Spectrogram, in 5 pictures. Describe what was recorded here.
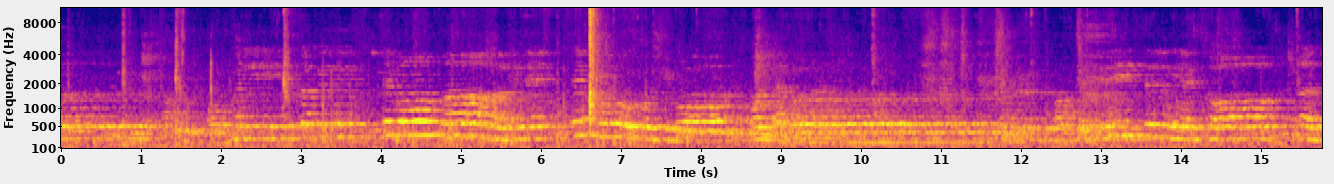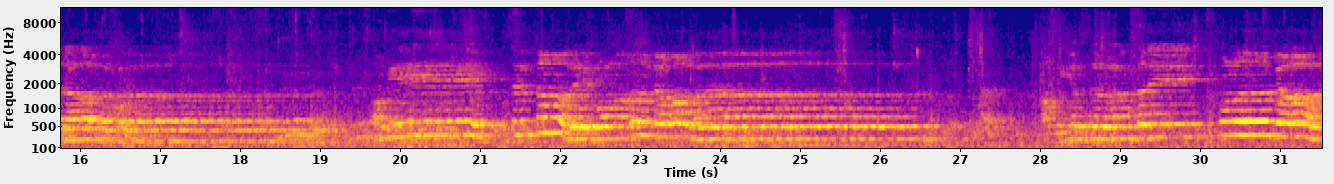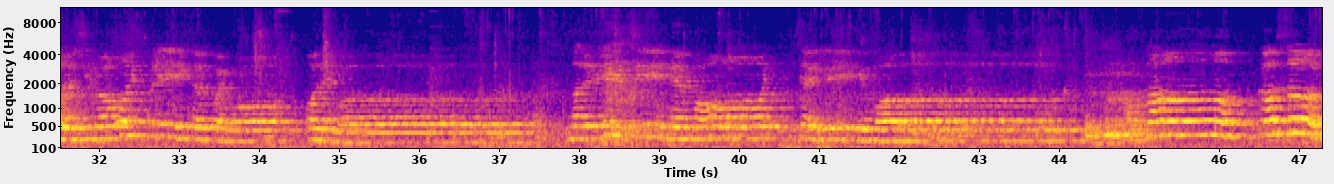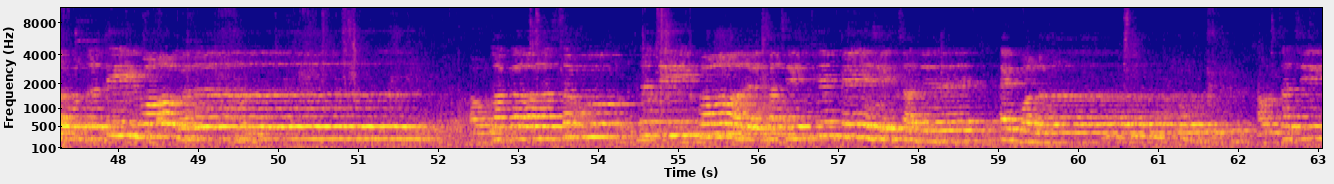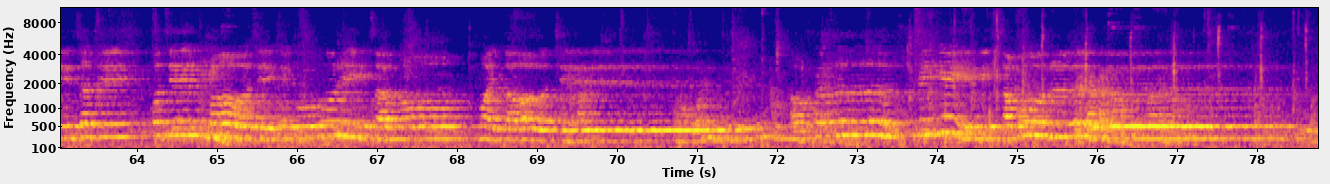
recorded while waiting for a train, with recorder sitting in the pocket. Station ambience, a woman sits on the steps singing and begging for money. (Sony PCM D50)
